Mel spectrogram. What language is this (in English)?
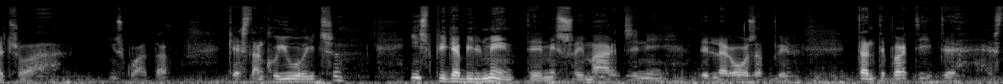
Italian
